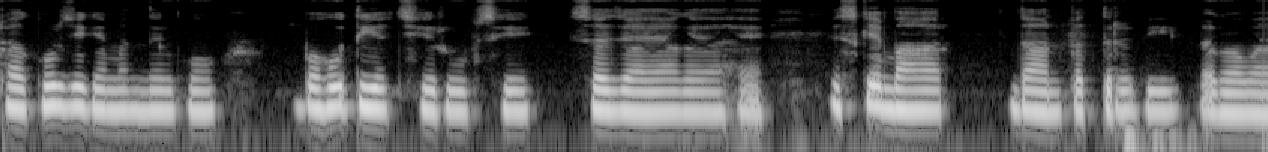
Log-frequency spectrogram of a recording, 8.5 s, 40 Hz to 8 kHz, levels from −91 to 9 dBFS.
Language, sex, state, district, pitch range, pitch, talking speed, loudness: Hindi, female, Rajasthan, Jaipur, 165-185 Hz, 170 Hz, 150 wpm, -15 LUFS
